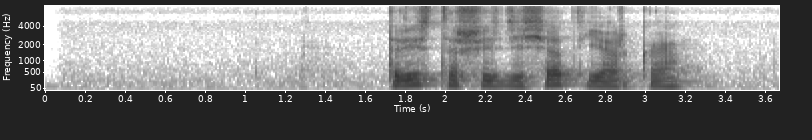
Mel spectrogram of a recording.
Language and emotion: Russian, neutral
